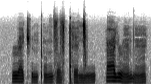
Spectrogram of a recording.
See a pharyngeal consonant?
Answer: yes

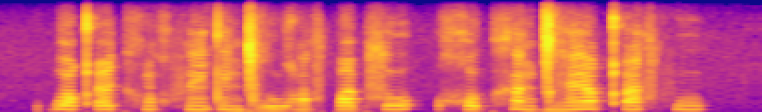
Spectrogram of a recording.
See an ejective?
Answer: yes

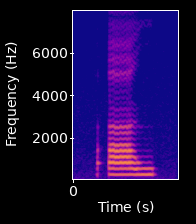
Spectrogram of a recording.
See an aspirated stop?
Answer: no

